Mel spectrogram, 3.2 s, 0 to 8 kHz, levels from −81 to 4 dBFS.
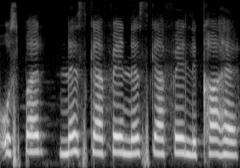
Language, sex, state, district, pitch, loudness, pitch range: Hindi, female, Jharkhand, Ranchi, 270 Hz, -14 LUFS, 255-285 Hz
